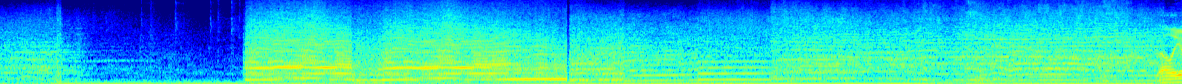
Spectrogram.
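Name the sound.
race car engine heard on board, from a racing video game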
